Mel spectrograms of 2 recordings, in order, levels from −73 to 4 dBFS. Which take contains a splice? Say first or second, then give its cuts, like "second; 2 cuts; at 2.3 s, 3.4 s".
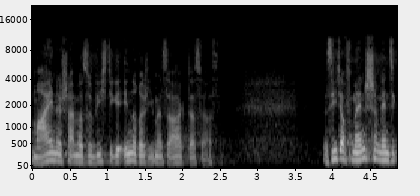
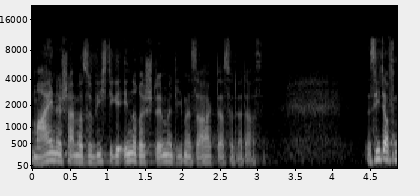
first; 2 cuts; at 1.5 s, 2.2 s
